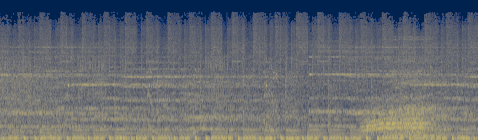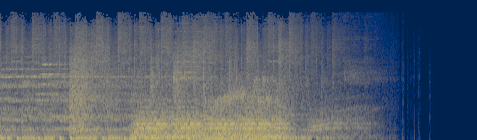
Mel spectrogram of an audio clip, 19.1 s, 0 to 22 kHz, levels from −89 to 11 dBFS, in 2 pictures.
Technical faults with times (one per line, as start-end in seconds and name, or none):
15.30-19.11 truncation distortion on a fade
